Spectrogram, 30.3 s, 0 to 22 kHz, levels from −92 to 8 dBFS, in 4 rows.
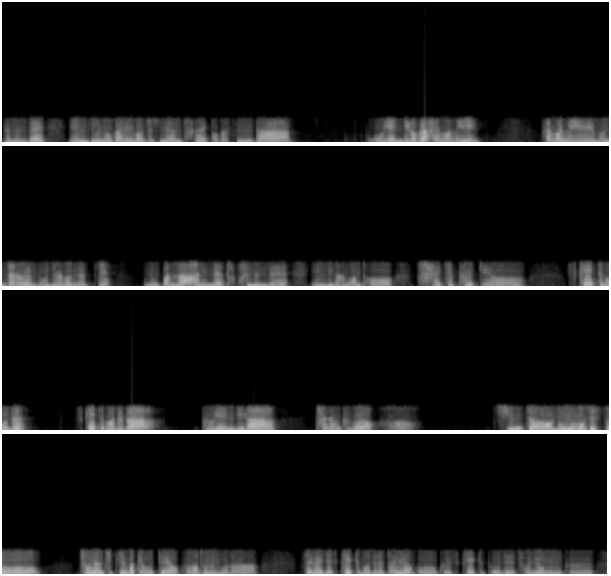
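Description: From start to finish the speech carries heavy Speex codec damage, and the robotic, hoarse quality fits a rate near 2 kbps, where the CELP excitation is starved of bits and behaves almost like a vocoder. Nothing is present above 3.8 kHz.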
